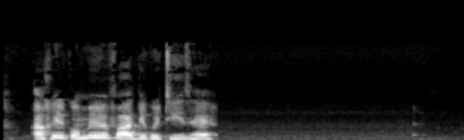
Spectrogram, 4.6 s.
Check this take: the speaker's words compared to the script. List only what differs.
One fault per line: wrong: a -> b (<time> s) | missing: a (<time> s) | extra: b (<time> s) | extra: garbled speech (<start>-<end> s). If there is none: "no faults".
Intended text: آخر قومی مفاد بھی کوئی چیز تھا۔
wrong: تھا -> ہے (1.9 s)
